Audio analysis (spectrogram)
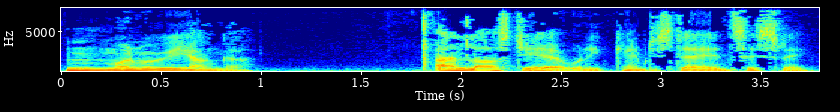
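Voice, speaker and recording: A male actor playing a middle-aged painter in a radio drama, measured, inquiring and a little hesitant, with a husky voice. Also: medium pitch, lively intonation, highs cut off, slight background noise, natural voice. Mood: reflective. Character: Italian painter, probing visitor seeking an old friend. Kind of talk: naturalistic radio drama acting.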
